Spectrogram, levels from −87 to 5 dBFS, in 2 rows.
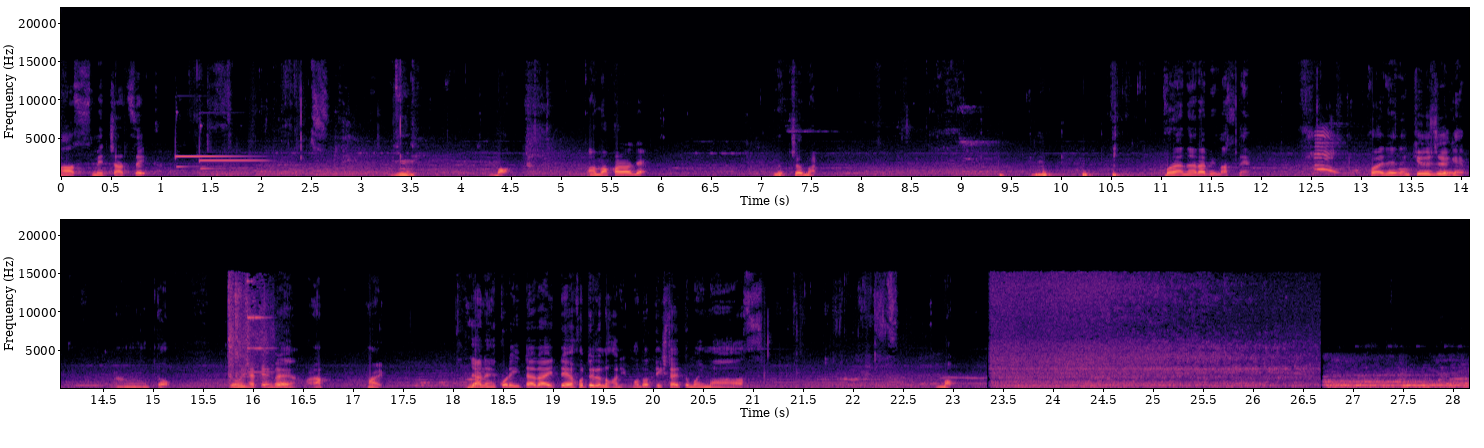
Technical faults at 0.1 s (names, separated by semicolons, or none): none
